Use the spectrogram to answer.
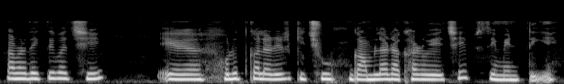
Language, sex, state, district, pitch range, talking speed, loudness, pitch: Bengali, female, West Bengal, Cooch Behar, 230-260 Hz, 125 wpm, -12 LUFS, 240 Hz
